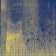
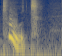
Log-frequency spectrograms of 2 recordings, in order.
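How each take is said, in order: First: The word ends with a th sound. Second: The word ends with a plain t sound. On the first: The speaker calls it right. "instead of the correct" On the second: The speaker calls it wrong. "pronouncing ... tooth as"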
